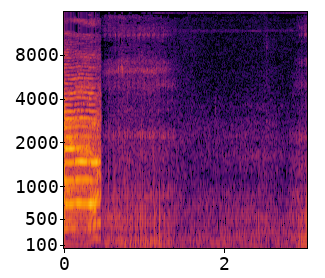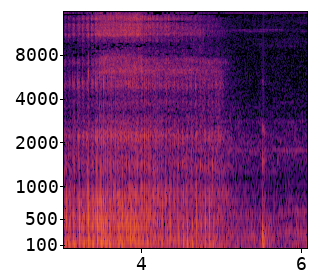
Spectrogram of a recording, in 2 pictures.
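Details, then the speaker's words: Sleeping adult woman on holiday snoring: after a brief loud sound, a soft rumble, then a longer rough, fluttering snore on an in-breath. "Oh, like a moose. Oh, I'm snoring! What the fuck? I sound like Bella!"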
